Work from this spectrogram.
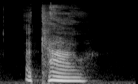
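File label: "cow", British English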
